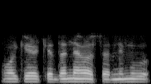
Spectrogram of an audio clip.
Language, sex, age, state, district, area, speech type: Kannada, male, 18-30, Karnataka, Koppal, rural, conversation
